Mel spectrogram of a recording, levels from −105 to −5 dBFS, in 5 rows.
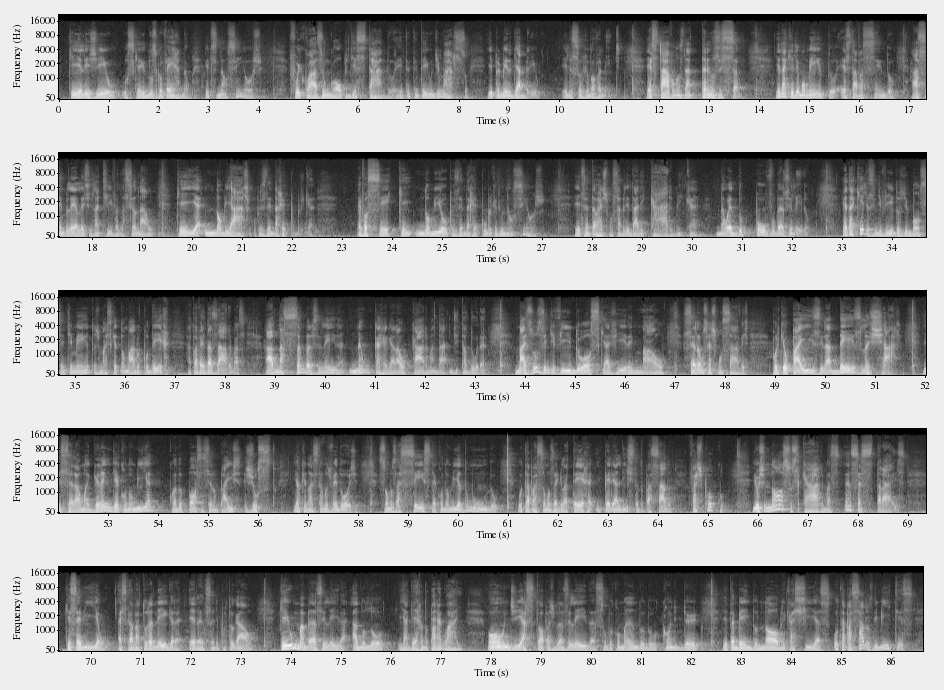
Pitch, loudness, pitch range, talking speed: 95 Hz, -25 LUFS, 85-100 Hz, 125 wpm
